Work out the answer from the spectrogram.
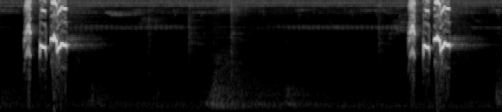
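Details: Sooty-headed bulbul singing strongly (gacor), intended to make other bulbuls answer: two identical three-note chirpy phrases with warbling whistled endings, four seconds apart, and a soft low rustle between them.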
